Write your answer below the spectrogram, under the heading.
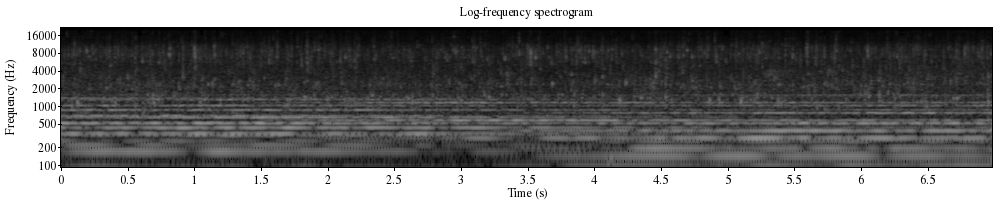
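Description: Steady flowing river water runs continuously beneath a sustained, droning musical tone, the watery hiss soft and even throughout with no voices.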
